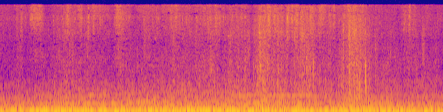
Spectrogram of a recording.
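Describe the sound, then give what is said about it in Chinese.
A four-wheel-drive vehicle's engine rumbles steadily and loudly from inside the cab as it drives a narrow, winding mountain road in the high country of East Gippsland, Australia, with low-frequency drone and occasional rattles and bumps, no voices. “汽车在山路上开起来非常的颠簸。”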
